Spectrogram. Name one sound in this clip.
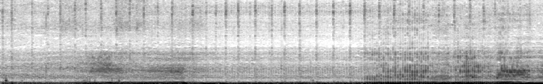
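A dirt bike engine revs loudly.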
